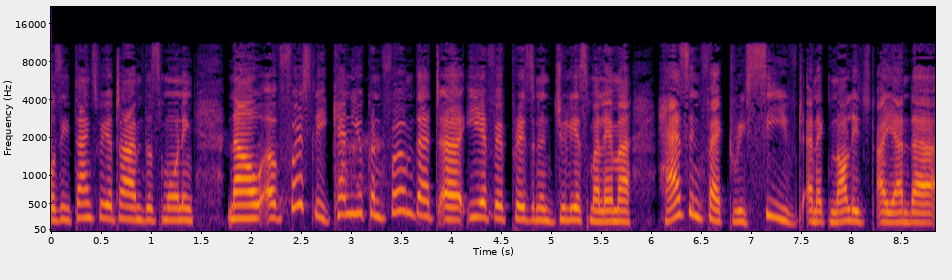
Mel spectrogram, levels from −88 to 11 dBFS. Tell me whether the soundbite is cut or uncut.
uncut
